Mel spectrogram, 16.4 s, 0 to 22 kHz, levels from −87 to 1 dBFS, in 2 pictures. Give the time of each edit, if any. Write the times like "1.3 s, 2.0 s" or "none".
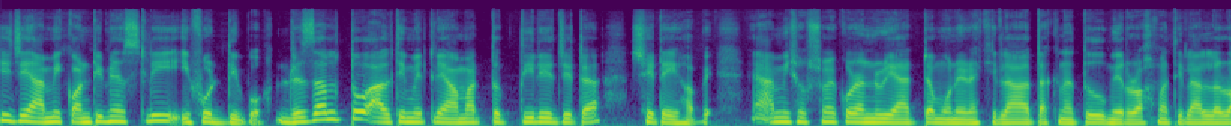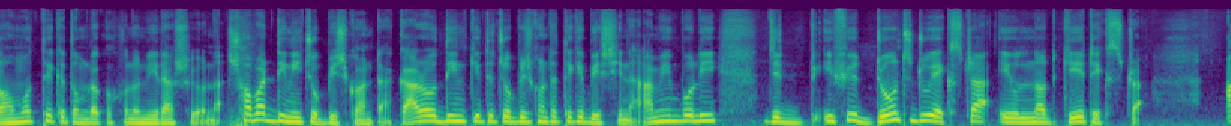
1.8 s, 9.7 s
